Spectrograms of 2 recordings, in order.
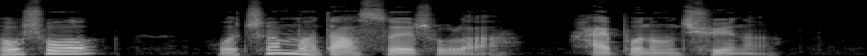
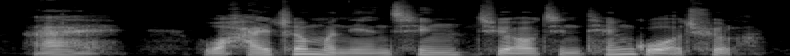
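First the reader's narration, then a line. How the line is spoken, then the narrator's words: Sighing. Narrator (Chinese): 小克劳斯叹气说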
